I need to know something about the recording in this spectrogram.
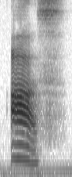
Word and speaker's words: as: For instance, after teaching has, you can explain his, is, as. They all follow the same pattern of being spelled with an S at the end but pronounced with a Z sound.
